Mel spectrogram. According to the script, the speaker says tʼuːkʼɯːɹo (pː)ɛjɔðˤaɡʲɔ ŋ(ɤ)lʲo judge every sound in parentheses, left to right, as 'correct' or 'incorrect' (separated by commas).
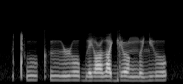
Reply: incorrect, correct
